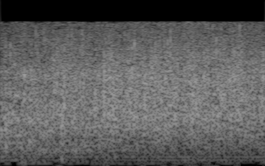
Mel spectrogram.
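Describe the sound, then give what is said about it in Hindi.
An audience claps steadily, a dense, continuous wash of many hands that stays at an even, fairly loud level throughout, with no voices standing out. “अच्छा अच्छा बजा रहे हैं, बीच बीच में बजा लेना चाहिए।”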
